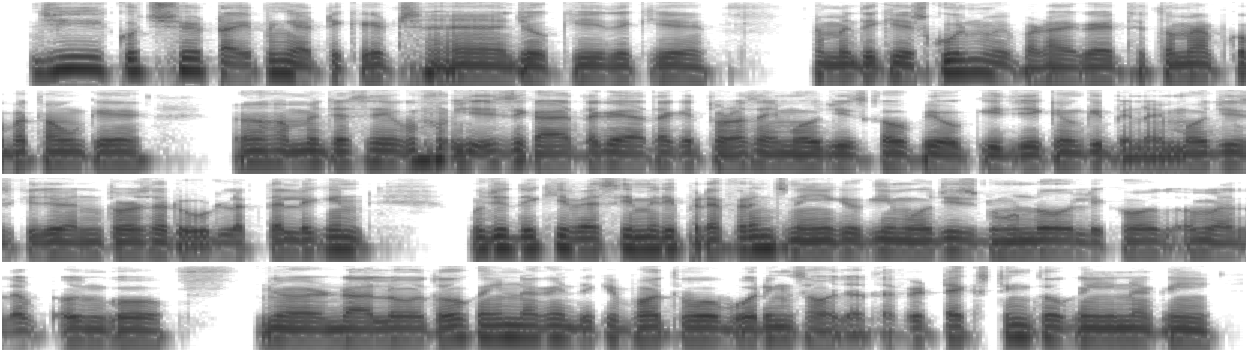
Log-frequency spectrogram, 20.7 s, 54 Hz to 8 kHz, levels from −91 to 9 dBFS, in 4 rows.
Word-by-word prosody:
जी। 150 +5 +3
कुछ 135 +1 +1
typing 105 +4 +1
etiquettes 95 - -3
हैं 95 -2 +2
जो 95 - +3
कि 95 +2 -2
देखिए, 95 -1 -2 0.5
हमें 100 -1 +1
देखिए 100 0 +1
स्कूल 125 +5 +3
में 125 - 0
भी 100 - -2
पढ़ाए 90 -1 -1
गए 90 0 +1
थे, 130 +1 -8
तो - - -1
मैं 100 +1 +2
आपको 105 - -3
बताऊँ 100 0 0
कि 100 0 +3 0.5
अ, - - +1
हमें 105 0 +2
जैसे 105 +2 0 0.3
ये 100 -1 +1
सिखाया 95 -4 +1
था 95 - -3
गया 95 -2 +1
था 100 - -1
कि 95 +1 -2
थोड़ा-सा 90 +2 +1
इमोजिज़ 90 +2 +1
का - - +1
उपयोग 95 -2 +1
कीजिए, 90 +1 0
क्योंकि 100 +1 0
बिना - - -2
इमोजिज़ 95 0 0
के 90 - -4
जो 95 - +3
है 90 - -1
थोड़ा-सा 95 0 +2
रूड - - 0
लगता 90 +1 -3
है। 100 - 0
लेकिन 115 +3 +1 0.5
मुझे 120 +2 +4
देखिए, 120 +1 +2
वैसे 110 +3 0
ये 115 - +4
मेरी 120 0 +4
प्रेफरेंस 115 +3 +2
नहीं 100 0 +3
है - - +3
क्योंकि 100 +1 -1
इमोजिज़ 100 +1 +1
ढूँढो, 100 +1 +2
लिखो 95 +1 -2
अ, 95 - -6
मतलब 85 +1 -5
उनको 95 -1 0
अ, - - -10 0.7
डालो, 100 +1 +1
तो 105 - 0
वो 115 - 0
कहीं 115 +1 +1
न 115 -1 +2
कहीं 115 0 0
देखिए 100 +2 -4
बहुत 105 0 -1
वो 100 0 +4
बोरिंग 105 +2 0
सा 100 - -7
हो 85 - -2
जाता - - -7
है। - - -14
फिर 100 - -3
टेक्स्टिंग 115 +2 -2
तो 105 - +1
कहीं 100 0 +2
न 100 -1 +1
कहीं 95 -3 -1
100 Hz, 235 wpm, -20 LUFS, 95-105 Hz, 0.7 s, मुझे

